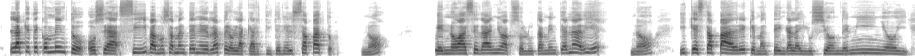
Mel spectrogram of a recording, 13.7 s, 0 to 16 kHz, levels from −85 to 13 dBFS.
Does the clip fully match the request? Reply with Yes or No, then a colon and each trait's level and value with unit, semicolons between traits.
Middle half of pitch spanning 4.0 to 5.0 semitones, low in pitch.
No: average, 4.3 semitones; high, 215 Hz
